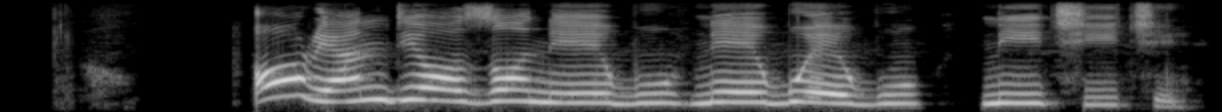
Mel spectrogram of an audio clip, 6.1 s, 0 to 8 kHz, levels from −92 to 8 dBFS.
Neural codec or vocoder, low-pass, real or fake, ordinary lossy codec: none; 7.2 kHz; real; none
